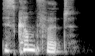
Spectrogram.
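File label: "discomfort", English, British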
